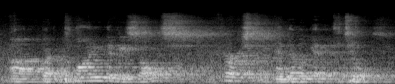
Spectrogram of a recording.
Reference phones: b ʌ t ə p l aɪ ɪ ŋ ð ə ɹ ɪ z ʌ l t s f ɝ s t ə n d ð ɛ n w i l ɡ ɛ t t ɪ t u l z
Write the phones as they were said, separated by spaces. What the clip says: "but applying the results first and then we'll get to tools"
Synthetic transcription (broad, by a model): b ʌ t ə p l aɪ ɪ ŋ ð ə ɹ ɪ z ʌ l t s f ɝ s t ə n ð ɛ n w i l ɡ ɛ t t ɪ t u l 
